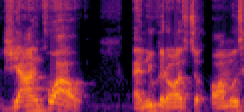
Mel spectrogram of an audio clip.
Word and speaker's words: Junkanoo: go back to him, his real name was Junkonoo. I had to learn how to say his name because I have this English colonial tongue in my head, but in the Twi language, it's Junkonoo.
